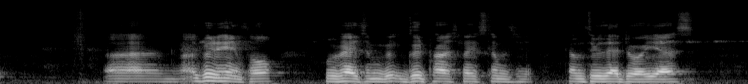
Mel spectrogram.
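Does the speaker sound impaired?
Yes: Parkinson's disease; symptoms said less severe than another Parkinson's patient's, sometimes.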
